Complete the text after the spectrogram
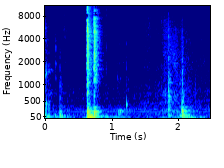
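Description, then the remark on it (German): A few computer keyboard keys are pressed while editing an audio file in Audacity, including the Home key to jump to the start of the file, with a sharp, louder clack near the start followed by softer, scattered taps, with no one talking. “Ich gehe mit der Home-Taste an die Datei anfangen und wir hören uns unser Werk einmal fertig an.”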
